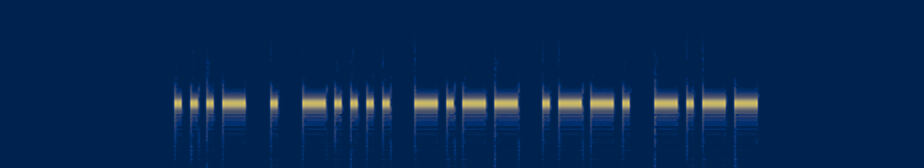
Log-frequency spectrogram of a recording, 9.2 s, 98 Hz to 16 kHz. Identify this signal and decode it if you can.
Morse code, heard as a keyed tone, about 15 wpm, 700 Hz. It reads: VE6YPY
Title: DXCC-100 Call Signs - 6 Characters - Repeated 2x - 15wpm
